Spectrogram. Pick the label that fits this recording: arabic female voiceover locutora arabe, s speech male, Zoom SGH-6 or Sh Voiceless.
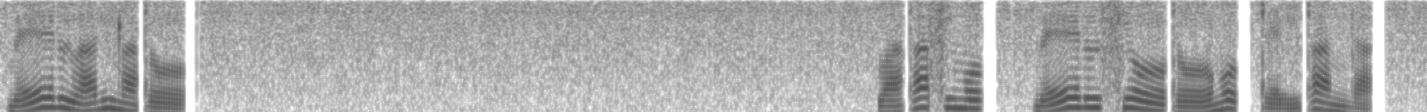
s speech male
